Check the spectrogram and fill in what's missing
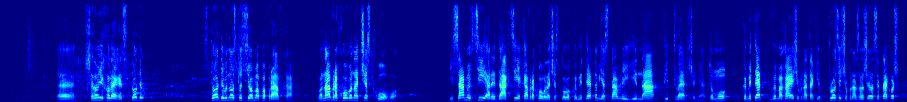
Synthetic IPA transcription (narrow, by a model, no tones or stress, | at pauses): ʃɐnɔwnʲikɔlˠɛɦɪst̪ɔ | st̪ɔd̪eʋʲjɐnɔst̪ɔsʲɔmɐpɔpɾɑwkɐ̰ | ʋɔnɑʋɾɐxɔʋɐnɐt͡ʃɐst̪kɔʋɔ̰ | isɑmɛwt͡sʲijɾed̪ɑk̚t͡sʲijijɐkɑʋɾɐxɔʋɐnɐt͡ʃɐst̪̚kɔʋɔkɔmʲit̪ɛt̪ɔmjast̪ɑwlʲʊjɪjinɐpʲid̪̚t̪ːʋɛrd͡ʒenʲːɐ̰t̪ɔmu | kɔmʲit̪ɛt̪ʋɪmɐɦɑjɛʃt͡ʃɔbʋɔnɑt̪ɑkɪpɾɔsʲit͡ʃɔbʋɔnɑzɐlˠɐʒɪlˠɐsʲɐt̪ɑkɔʒ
